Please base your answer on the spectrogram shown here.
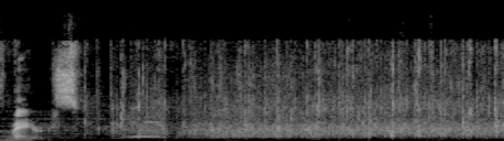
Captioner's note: audience applauds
